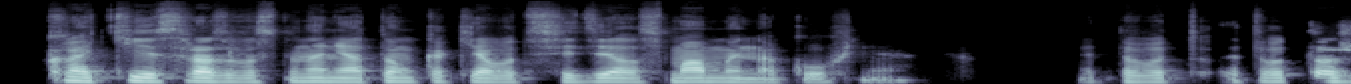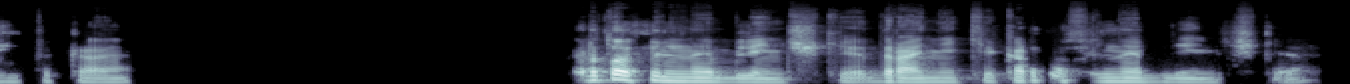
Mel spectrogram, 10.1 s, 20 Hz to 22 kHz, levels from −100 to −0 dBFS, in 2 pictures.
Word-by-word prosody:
какие 135 -1 +1
сразу 125 -1 +3
воспоминания 120 +1 -2
о 115 - 0
том, 125 -2 -2
как 125 -1 -8
я 115 - +4
вот 110 0 -6
сидел 120 +1 -1
с - - -13
мамой 120 -1 +1
на 105 -2 -6
кухне. 145 - -11 0.6
Это 115 - -8
вот, 115 +1 -7
это 125 - -10
вот 125 0 -4
тоже 115 -4 -1
такая 115 -2 -6 1.7
Картофельные 160 -8 +7
блинчики, 110 -3 -2
драники, 115 0 +2
картофельные 130 -2 -1
блинчики. 110 -3 -9
120 Hz, 140 wpm, -24 LUFS, 115-130 Hz, 1.7 s, Картофельные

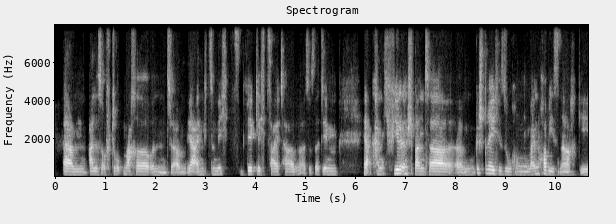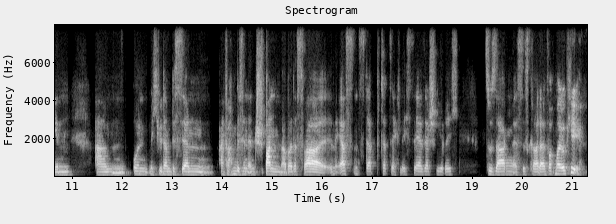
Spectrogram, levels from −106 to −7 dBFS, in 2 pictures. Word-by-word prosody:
ähm, 140 -2 +3
alles 150 0 -1
auf - - -6
Druck 160 - -6
mache 150 -2 +1
und, 225 +11 -6
ähm, - - -1
ja, 150 - +3
eigentlich 140 -1 -4
zu 150 - -8
nichts 155 -2 -9
wirklich 160 -1 -1
Zeit 145 0 -3
habe. 135 - -3
Also, 80 - -10
seitdem, 150 -1 -5 0.5
ja, - - +5
kann 155 0 -3
ich 155 - -8
viel 190 0 +6
entspannter, 150 -4 +4 0.2
ähm, 140 +9 -9
Gespräche 190 -5 0
suchen, 140 -1 -8
meinen 155 +4 -3
Hobbys 155 -6 0
nachgehen, 130 0 -3 0.5
ähm, 215 +12 -2
und 150 -2 -3
mich - - -8
wieder 150 -1 0
'n 145 - -4
bisschen, 145 - -1
einfach - - -4
'n 155 - -5
bisschen 150 -1 -3
entspannen, 145 -1 +3
aber 140 0 0
das 145 - -7
war 140 - +8
im - - -7
ersten - - -1
Step - - -6
tatsächlich - - -10
sehr, 145 -1 -2
sehr 150 0 -4
schwierig 150 -1 -6 0.5
zu 155 - -3
sagen: 145 0 +3
„Es - - -7
ist 150 - -7
grade 140 0 +3
einfach 140 +4 0
mal 165 0 +6
okay“. 185 +6 +3
145 Hz, 155 wpm, -25 LUFS, 140-155 Hz, 0.5 s, war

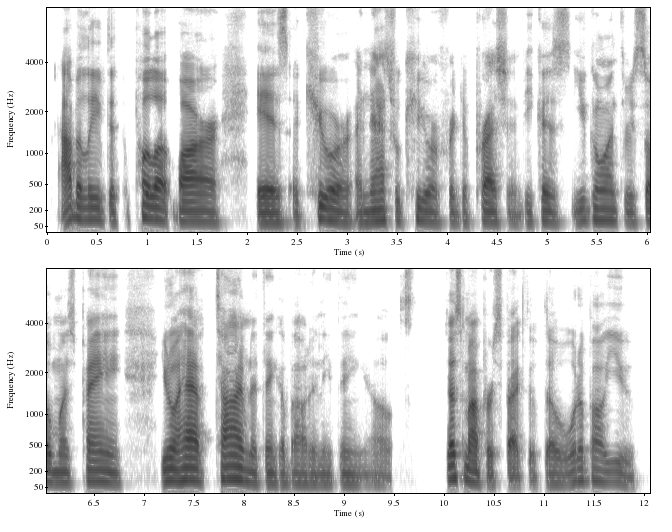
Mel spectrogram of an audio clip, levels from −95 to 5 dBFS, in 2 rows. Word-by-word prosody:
I - - +5
believe 110 -4 0
that 90 -1 -5
the - - -26
pull 125 -3 +3
up - - +4
bar 95 -2 +5 0.4
is 85 0 +3
a - - -6
cure, 105 -7 +1
a 85 - -5
natural 100 +2 -1
cure 95 -2 -3
for 85 +1 -8
depression 90 -3 -2
because 85 -1 -4
you're 100 +2 -7
going 105 -1 -1
through 90 -1 -8
so 95 +3 -1
much 95 -2 -3
pain, 105 -5 +1 0.4
you 110 - +1
don't 110 -1 +5
have 115 -4 +6
time 120 -3 +5
to 90 - -1
think 90 0 -4
about 85 0 -6
anything 80 -1 -8
else. 80 -2 -14 0.3
That's 130 +1 +4
my 100 -4 +6
perspective, 75 -2 -4
though. 85 -1 -3
What 100 +7 -4
about 110 -1 -3
you? 95 -8 -8
95 Hz, 190 wpm, -26 LUFS, 85-105 Hz, 0.4 s, have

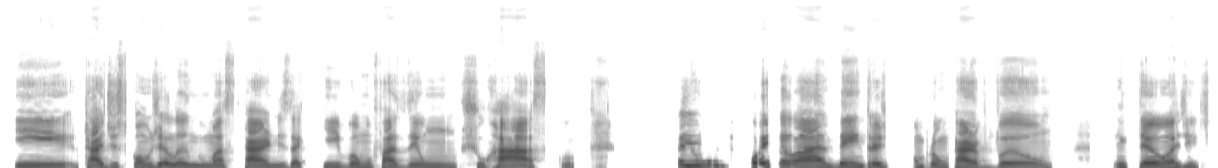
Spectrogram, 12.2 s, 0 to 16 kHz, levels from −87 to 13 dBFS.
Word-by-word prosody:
e 205 -3 0
tá 205 0 +3
descongelando 210 -5 -2
umas 180 0 -4
carnes 175 0 +3
aqui, 210 +6 -5
vamos 200 +2 -4
fazer 200 -2 -1
um 205 0 -5
churrasco". 190 -3 +1 1.1
Saiu 345 -1 +4
muita 345 -2 -6 0.2
coisa 285 -3 +3
lá 265 +2 +5
dentro, 255 0 0
a - - +5
gente 230 -2 -3 0.2
comprou 230 -2 -5
um 225 - -7
carvão, 195 -1 +1 0.7
então 210 -1 +2
a 220 +2 +1
gente 225 -2 -8
210 Hz, 115 wpm, -24 LUFS, 190-235 Hz, 1.1 s, lá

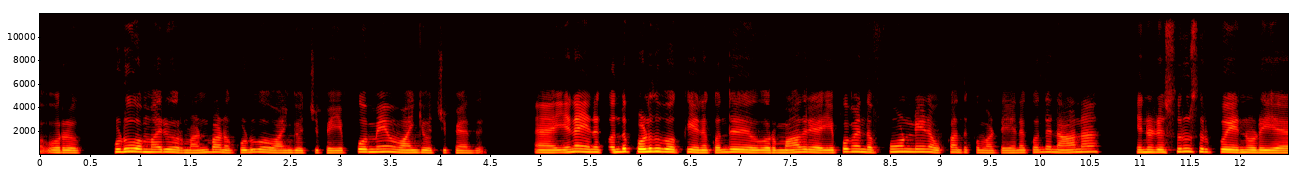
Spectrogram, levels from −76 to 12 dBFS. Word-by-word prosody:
ஒரு 185 -1 0 0.5
குடுவ 250 +3 +4
மாரி 210 0 0
ஒரு 180 - -3
மண்பான 195 +1 -1
குடுவ 205 +3 0 0.2
வாங்கி 175 0 -2
வச்சுப்பேன். 170 0 -5
எப்பமே 220 +5 0 0.2
வாங்கி 185 0 0
வச்சுப்பேன் 175 -1 -6
அது. 165 +2 -10 0.6
அ - - +1 0.3
ஏனா, 245 +4 +2
எனக்கு 210 -2 -2
வந்து 240 +4 +4
பொழுதுபோக்கு 230 -3 +5
எனக்கு 185 0 -1
வந்து 215 +2 +2 0.3
ஒரு 185 0 +1
மாதிரியா 200 +1 +1
எப்பவுமே 240 +5 -1
அந்த 200 - +1
ஃபோன் 235 +4 -1
லே 235 - 0
நான் 195 -3 0
உட்காந்துக்க 195 -1 -7
மாட்டேன். 175 +1 -5
எனக்கு 185 +2 -5
வந்து 220 +2 -3
நானா 210 +4 -1 0.5
என்னுடைய 205 0 +1
சுறுசுறுப்பு 240 -3 -1
என்னுடைய 190 -2 +2
200 Hz, 165 wpm, -22 LUFS, 185-220 Hz, 0.6 s, பொழுதுபோக்கு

